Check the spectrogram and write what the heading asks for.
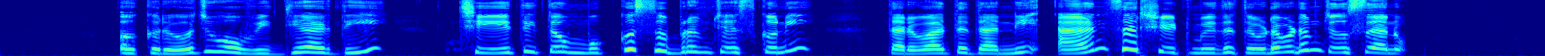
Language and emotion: Telugu, disgusted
